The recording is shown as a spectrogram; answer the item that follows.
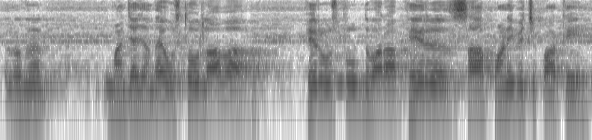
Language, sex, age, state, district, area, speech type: Punjabi, male, 45-60, Punjab, Mansa, rural, spontaneous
